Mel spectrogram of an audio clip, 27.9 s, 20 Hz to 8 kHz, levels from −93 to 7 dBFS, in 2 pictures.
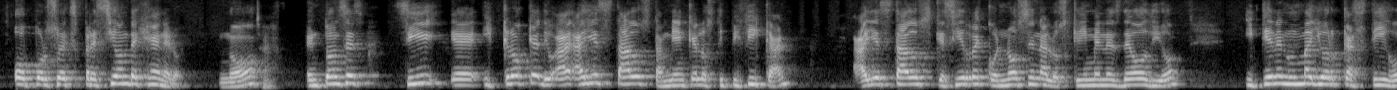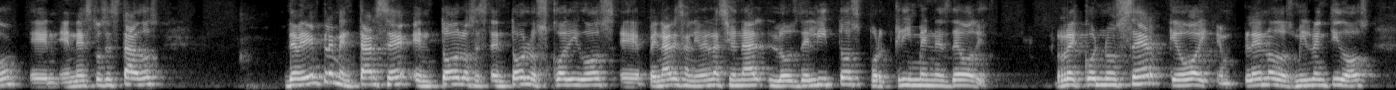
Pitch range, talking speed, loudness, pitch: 175-220 Hz, 140 wpm, -19 LUFS, 195 Hz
